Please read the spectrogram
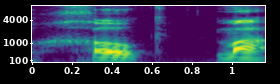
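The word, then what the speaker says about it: חָכְמָה: come at Coutu okay it's a short Oh Hoch MA and therefore the Shiva is silent Hoch ma so wisdom and wisdom is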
